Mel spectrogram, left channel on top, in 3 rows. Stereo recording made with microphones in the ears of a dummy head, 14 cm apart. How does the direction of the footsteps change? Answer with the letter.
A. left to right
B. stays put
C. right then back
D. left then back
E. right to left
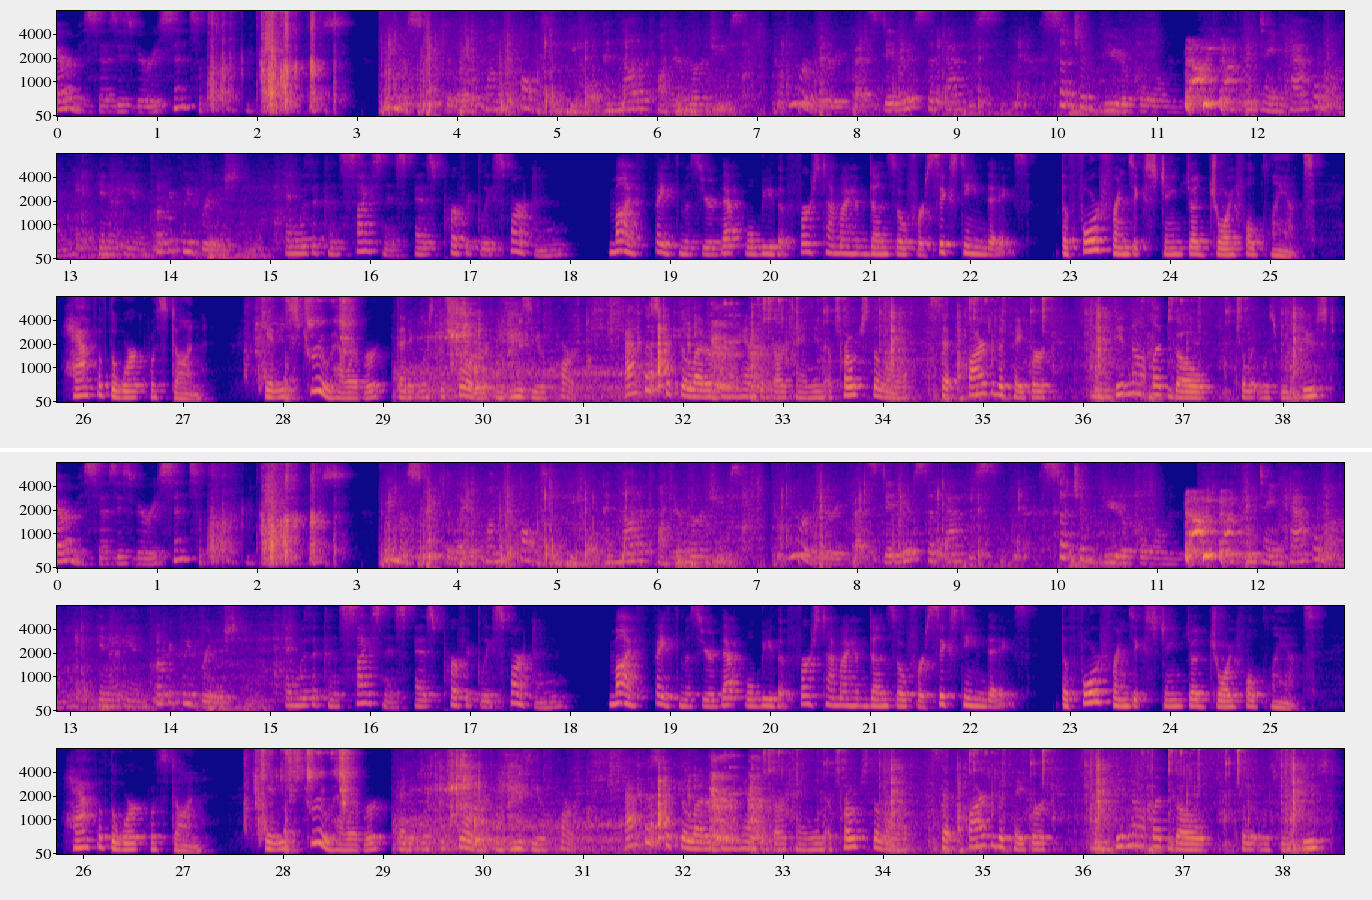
A.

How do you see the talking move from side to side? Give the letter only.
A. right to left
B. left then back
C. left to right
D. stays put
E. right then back
A.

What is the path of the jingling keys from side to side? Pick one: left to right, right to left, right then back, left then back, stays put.
left then back.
